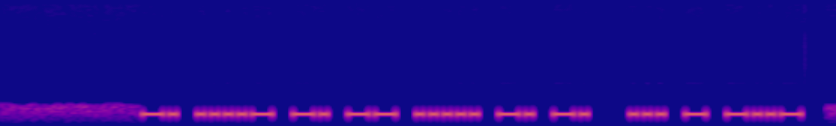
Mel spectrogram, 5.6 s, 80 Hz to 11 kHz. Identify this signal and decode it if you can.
Morse code, heard as a keyed tone, about 27 wpm, 410 Hz. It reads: N4NM 5NN STX
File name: contests / arrl-160-k5tr-op-w5tn -0400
